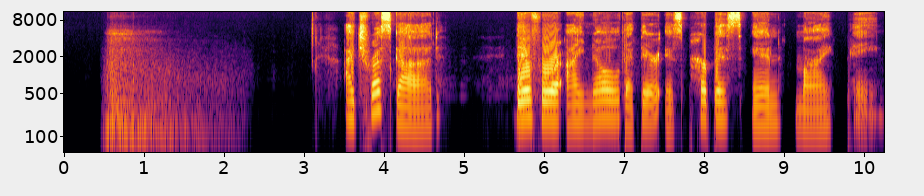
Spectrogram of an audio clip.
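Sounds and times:
deep breath exhaled through the mouth during a guided breathing exercise: 0.5s - 2.2s
speech: 3.5s - 4.8s, 5.6s - 10.2s.

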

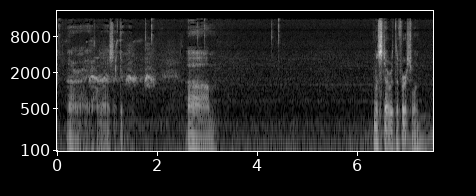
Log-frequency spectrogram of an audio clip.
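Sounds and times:
speech: 0.2s - 1.8s, 2.6s - 3.3s, 6.3s - 7.4s
crow cawing: 0.6s - 2.4s.

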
